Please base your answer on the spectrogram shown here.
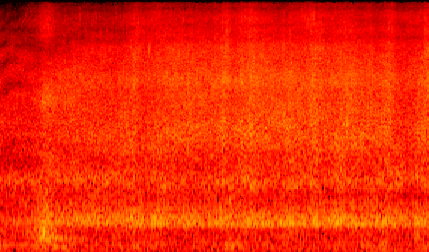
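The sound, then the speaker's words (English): Oregano, cumin and chili powder sizzling in onions and oil in a pan: a faint, steady, bright frying hiss that swells slightly just after the start and continues evenly to the end, with no voices. “We're going to add our oregano and our cumin, our little chili powder. And once it hits the onions and the oil, it'll really start to release.”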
